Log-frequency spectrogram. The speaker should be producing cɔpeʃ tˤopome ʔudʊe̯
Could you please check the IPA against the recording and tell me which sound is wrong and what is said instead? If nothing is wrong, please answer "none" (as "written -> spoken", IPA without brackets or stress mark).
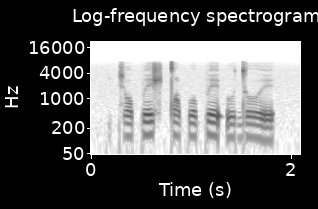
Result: m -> p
